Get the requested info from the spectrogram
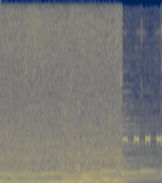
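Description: Shallow rocky stream running, a steady hiss of water, with background music under it; the water sound cuts off abruptly near the end, leaving only the music.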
